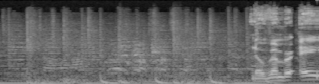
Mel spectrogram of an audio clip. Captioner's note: muffled chatter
